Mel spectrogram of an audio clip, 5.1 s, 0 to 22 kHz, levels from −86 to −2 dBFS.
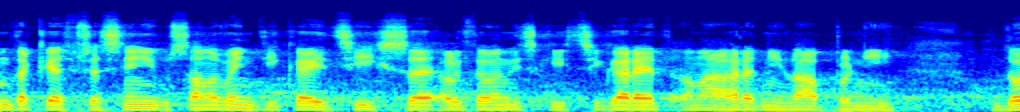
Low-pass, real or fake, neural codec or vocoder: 14.4 kHz; fake; vocoder, 44.1 kHz, 128 mel bands every 512 samples, BigVGAN v2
